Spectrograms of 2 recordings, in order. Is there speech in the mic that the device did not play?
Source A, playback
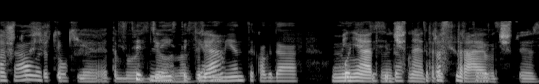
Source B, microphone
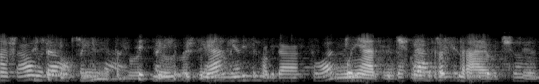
Yes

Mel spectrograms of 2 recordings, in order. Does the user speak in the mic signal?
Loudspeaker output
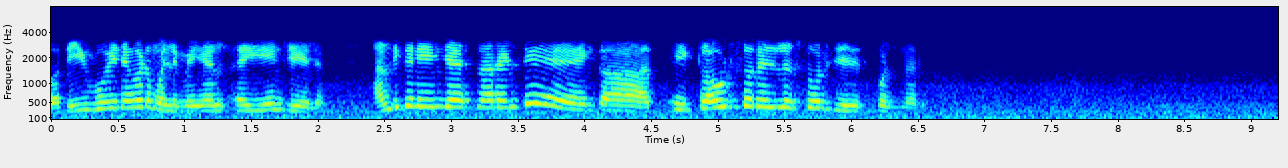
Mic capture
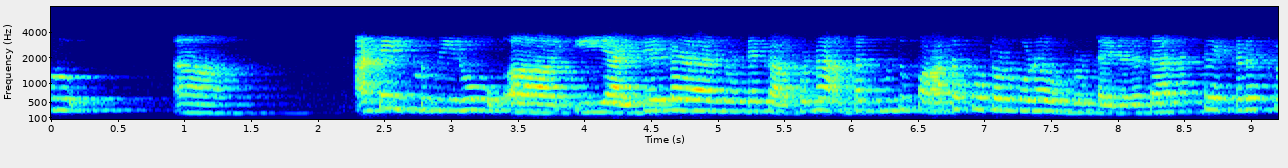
Yes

